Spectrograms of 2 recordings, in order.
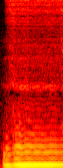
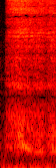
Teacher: とは「さしすせそ」の「す」っていう音はこれ無声シーンですでそれに対して「ザジズゼゾ」っていうのは「えーまあ、Z, Z にで書いた場合ですけど、まあ、これは優性シーンということになります。で無声か優性か分かりやすいのは喉に手を当てていただいてですねスーって発音しても指先何も感じないと思うんですけど声帯が振動しないのでただズーって発音するとズー振動してるのが分かる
